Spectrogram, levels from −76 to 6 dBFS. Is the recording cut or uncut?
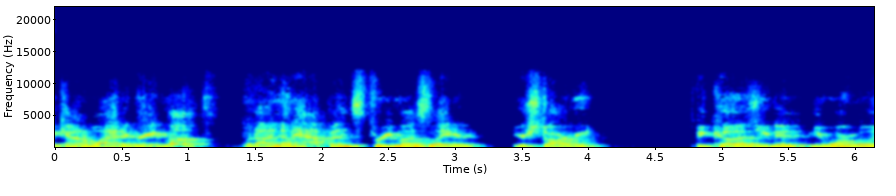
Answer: cut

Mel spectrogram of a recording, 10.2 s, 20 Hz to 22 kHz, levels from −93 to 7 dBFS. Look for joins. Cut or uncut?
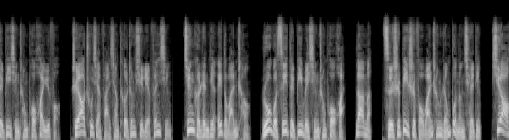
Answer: uncut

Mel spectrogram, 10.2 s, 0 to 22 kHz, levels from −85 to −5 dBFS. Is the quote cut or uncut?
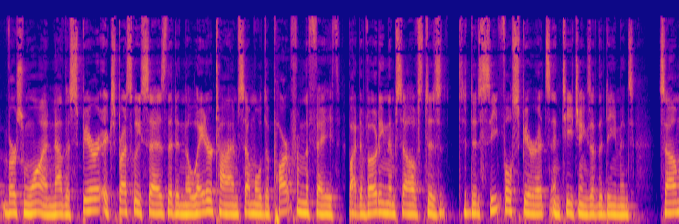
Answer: cut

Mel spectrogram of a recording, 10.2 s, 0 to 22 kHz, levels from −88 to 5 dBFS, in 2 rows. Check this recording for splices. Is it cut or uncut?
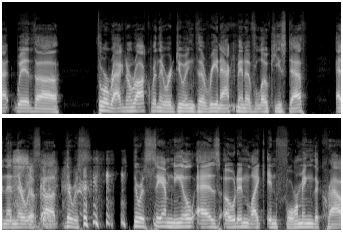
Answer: uncut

